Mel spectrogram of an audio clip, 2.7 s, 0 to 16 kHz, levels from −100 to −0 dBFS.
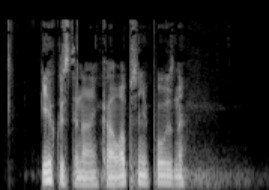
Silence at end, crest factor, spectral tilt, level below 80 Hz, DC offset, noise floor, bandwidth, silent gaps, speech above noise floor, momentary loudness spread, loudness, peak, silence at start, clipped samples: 0.85 s; 22 dB; -6.5 dB/octave; -46 dBFS; under 0.1%; -65 dBFS; 11.5 kHz; none; 42 dB; 6 LU; -24 LUFS; -4 dBFS; 0.4 s; under 0.1%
